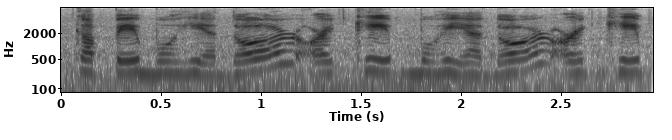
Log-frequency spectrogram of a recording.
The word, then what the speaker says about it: Cape Bojeador: I asked the locals here and it's pronounced Cape Bojeador.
